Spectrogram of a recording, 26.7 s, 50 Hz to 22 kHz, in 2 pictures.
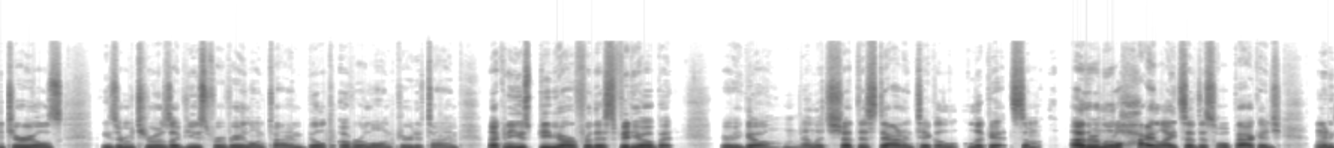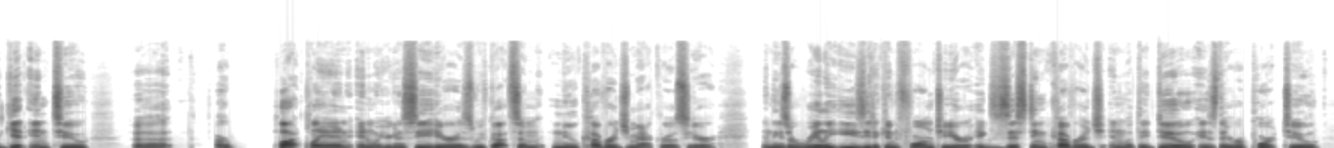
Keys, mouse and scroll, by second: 9.4 click, 15.1 click, 16.2 click, 18.6 space, 21.5 click, 26.3 click.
